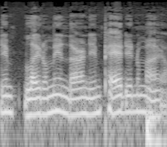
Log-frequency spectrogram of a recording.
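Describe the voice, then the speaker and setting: A woman's medium-pitched voice with a Southern US accent, fairly quick and in a monotone, flat intonation, over noticeable background noise. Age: 70s. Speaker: home cook, grandmother. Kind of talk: casual chat.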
